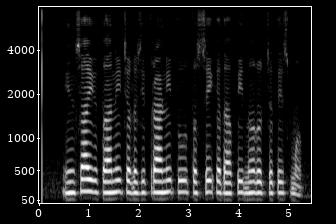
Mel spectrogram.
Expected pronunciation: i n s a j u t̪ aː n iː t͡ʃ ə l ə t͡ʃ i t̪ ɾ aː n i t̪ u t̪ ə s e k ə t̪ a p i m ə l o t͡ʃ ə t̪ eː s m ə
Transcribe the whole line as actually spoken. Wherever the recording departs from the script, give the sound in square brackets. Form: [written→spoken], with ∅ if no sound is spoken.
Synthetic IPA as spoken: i n s a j u t̪ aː n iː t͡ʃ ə l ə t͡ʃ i t̪ ɾ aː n i t̪ u t̪ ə s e k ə [t̪→d̪] a p i [m→n] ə [l→ɾ] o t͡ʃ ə t̪ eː s m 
